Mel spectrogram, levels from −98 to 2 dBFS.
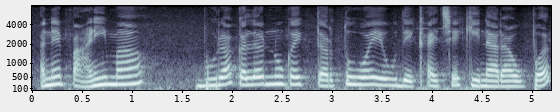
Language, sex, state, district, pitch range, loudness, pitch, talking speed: Gujarati, female, Gujarat, Valsad, 200-255 Hz, -11 LUFS, 230 Hz, 140 wpm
